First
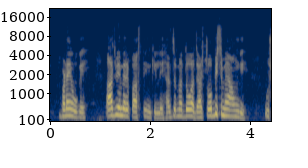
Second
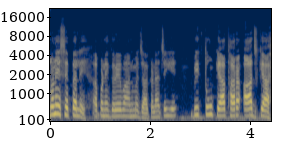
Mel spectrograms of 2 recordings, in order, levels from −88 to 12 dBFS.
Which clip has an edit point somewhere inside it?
second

